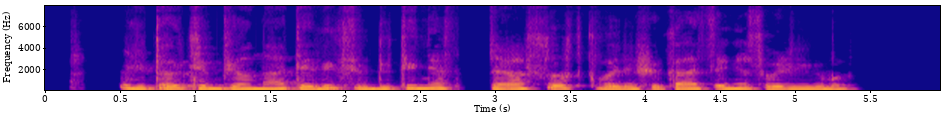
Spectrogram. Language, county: Lithuanian, Kaunas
